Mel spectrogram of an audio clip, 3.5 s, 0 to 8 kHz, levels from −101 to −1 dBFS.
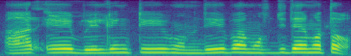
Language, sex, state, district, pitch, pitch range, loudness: Bengali, male, Assam, Hailakandi, 195 Hz, 180-200 Hz, -16 LUFS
